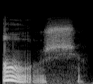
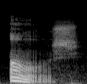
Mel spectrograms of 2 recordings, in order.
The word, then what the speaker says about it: hanche: La hanche. La hanche, remember, H here is not pronounced, so you get the sound en, hanche at the beginning.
